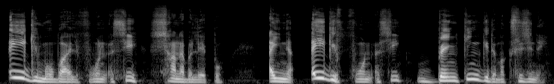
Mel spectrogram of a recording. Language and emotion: Manipuri, angry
